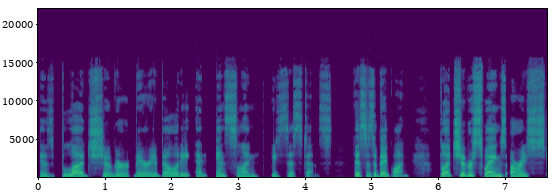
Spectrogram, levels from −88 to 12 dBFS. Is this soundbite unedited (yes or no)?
yes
